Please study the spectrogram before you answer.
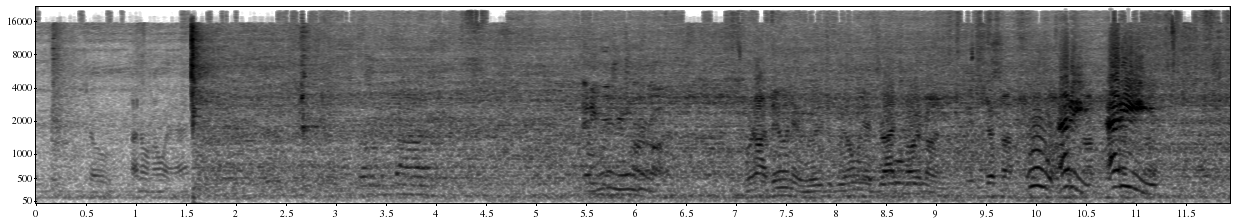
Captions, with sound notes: - So, I dunno what happened. (flame roaring) - 35. - I would have made them-- - Think we should turn it on. - We're not doing it, we only had dry tart on. - Ooh Eddie, Eddie.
